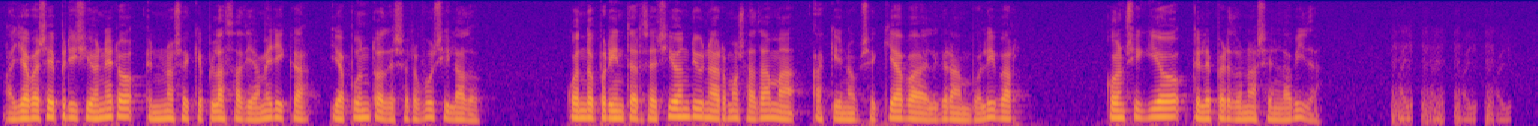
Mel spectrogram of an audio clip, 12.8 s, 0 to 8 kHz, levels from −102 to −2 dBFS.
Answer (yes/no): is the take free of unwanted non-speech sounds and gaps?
no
